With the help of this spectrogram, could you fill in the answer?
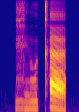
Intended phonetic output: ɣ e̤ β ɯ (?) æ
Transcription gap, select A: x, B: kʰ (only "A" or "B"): B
